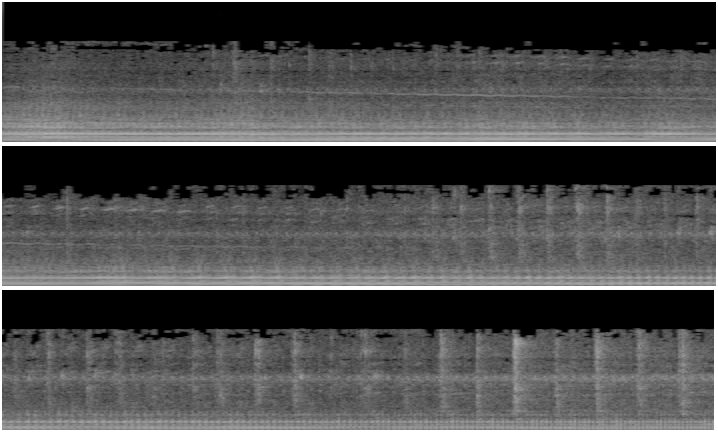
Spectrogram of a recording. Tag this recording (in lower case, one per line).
civil defense siren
